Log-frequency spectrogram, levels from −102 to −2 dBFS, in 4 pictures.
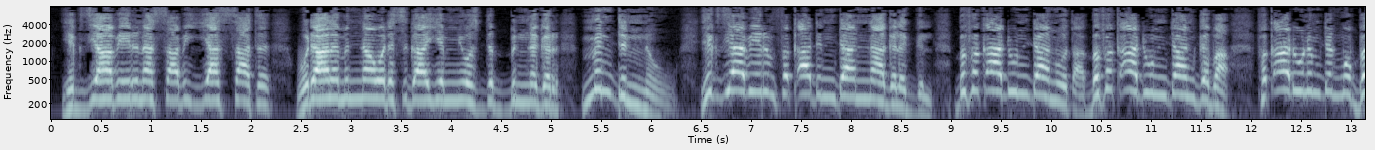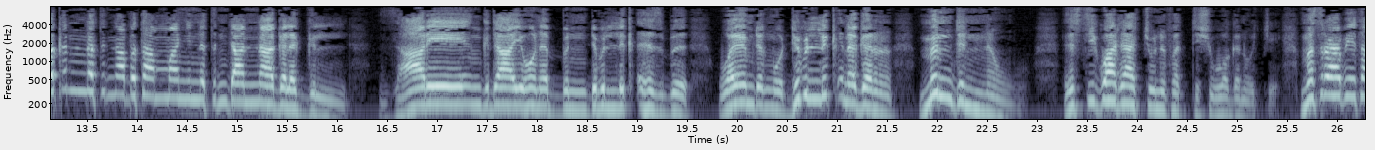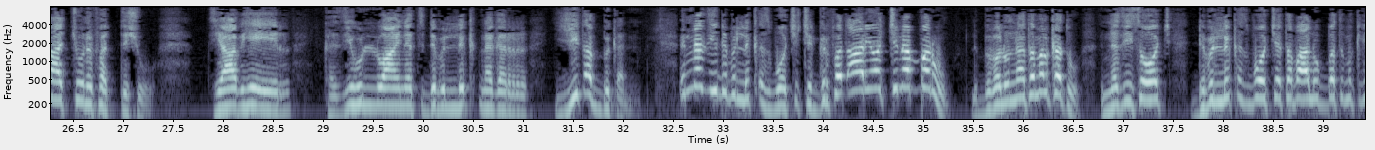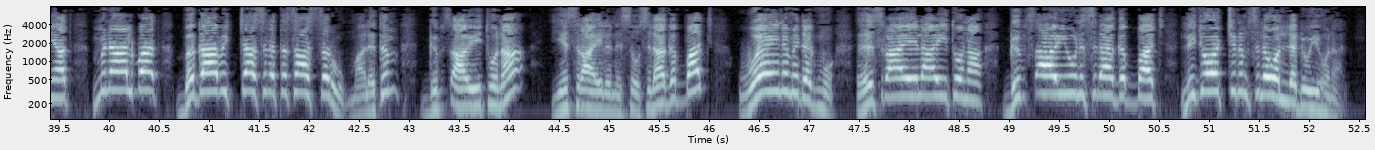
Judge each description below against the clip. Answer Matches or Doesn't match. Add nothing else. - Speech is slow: Doesn't match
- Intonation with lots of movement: Matches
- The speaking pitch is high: Matches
